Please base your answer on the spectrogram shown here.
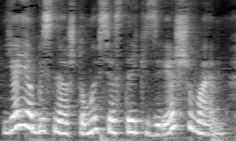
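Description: A young woman in her twenties telling a story to the camera from a small room at home, animated and indignant. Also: a little high, fairly quick. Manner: animated, indignant, acts out customers' voices. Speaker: vlogger.

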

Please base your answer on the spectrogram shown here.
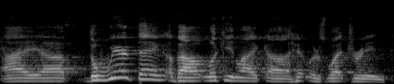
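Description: Male comedian, 40s, slightly high voice, deadpan and self-deprecating stand-up delivery, live and echoey. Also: a little slow, slight background noise. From Ecuador and El Salvador. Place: small comedy venue in a tent, on stage. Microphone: handheld stage microphone. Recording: roomy live comedy club sound.

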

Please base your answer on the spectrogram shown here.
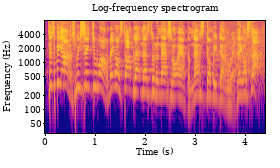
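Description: A man from Seattle doing stand-up on a studio stage with a handheld mic, loud and animated, shouting his punchlines. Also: high-pitched, very fast. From Seattle, Washington. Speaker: stand-up comedian. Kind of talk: stand-up comedy. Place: large TV studio stage with live audience.

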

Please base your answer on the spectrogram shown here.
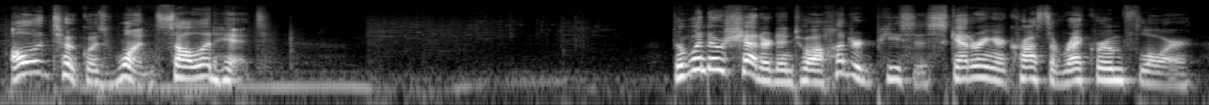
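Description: Visual novel schoolboy lead, acted: youthful, earnest, anxious, animated intonation, music underneath. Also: medium pitch. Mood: urgent. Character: earnest teenage schoolboy narrator, easily startled, anxious. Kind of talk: visual novel dub, narration and dialogue. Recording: background game music.

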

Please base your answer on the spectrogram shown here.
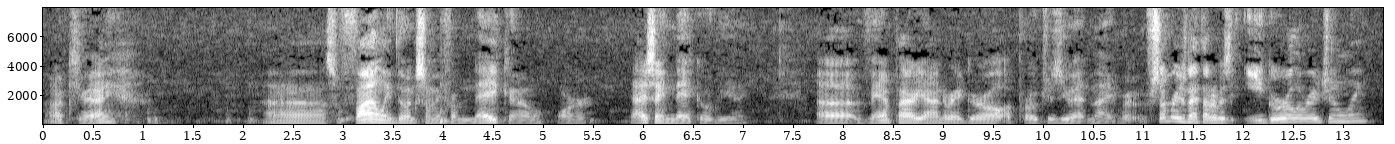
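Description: A man's voice: medium pitch, measured pace. Man, reaction host, dry asides, faint background noise. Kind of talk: casual commentary.

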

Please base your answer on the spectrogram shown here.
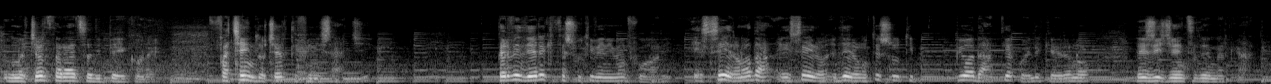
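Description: A man's voice: fairly high pitch, fairly quick. An older man recollecting in a documentary interview. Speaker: textile company head. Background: plucked guitar music.

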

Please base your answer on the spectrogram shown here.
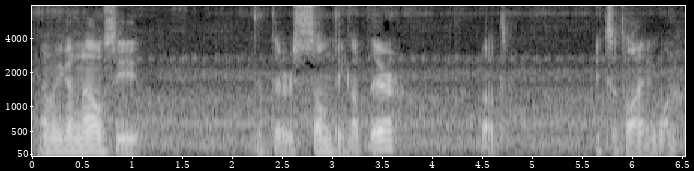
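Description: Slow, halting man explaining electronics, noisy recording. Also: medium pitch, expressive, vocal fry. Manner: halting, matter-of-fact, thinking aloud. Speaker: electronics hobbyist presenter. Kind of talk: casual technical demonstration. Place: indoor electronics workbench.

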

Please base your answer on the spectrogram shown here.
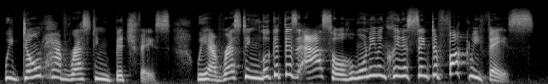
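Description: Female lead, rom-com audio drama: blunt cynical single woman, highish pitch, very animated delivery. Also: brisk, no echo, clean studio sound. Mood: indignant ranting. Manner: sarcastic, emphatic, profane. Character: blunt, exasperated, foul-mouthed single woman, sharp-tongued cynic. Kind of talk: romantic comedy audio drama acting.

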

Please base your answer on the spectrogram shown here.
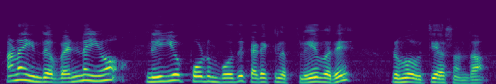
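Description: A woman's voice: mid-range voice, lively intonation, normal speed, a little mellow, lo-fi sound. An older woman presenting a cooking show, patiently explaining each step as she works in a studio kitchen.

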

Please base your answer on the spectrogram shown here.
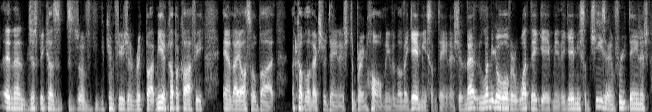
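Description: A man's voice: on the low side, moderate pace. A middle-aged man talking through a food review in a loose, rambling way, correcting himself as he goes, into a desk microphone at home. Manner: rambling, chatty, with self-corrections and asides. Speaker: food vlogger. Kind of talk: casual food review monologue. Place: small home room with posters. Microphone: desk microphone on a boom arm, webcam framing.

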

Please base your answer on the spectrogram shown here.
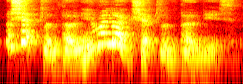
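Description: A woman's voice: mid-range voice, wildly swooping pitch, normal speed, roomy sound, far from the mic, pitched above the performer's own voice. A woman voicing a small, determined and scornful little girl in a storybook reading, emphatic and matter-of-fact.

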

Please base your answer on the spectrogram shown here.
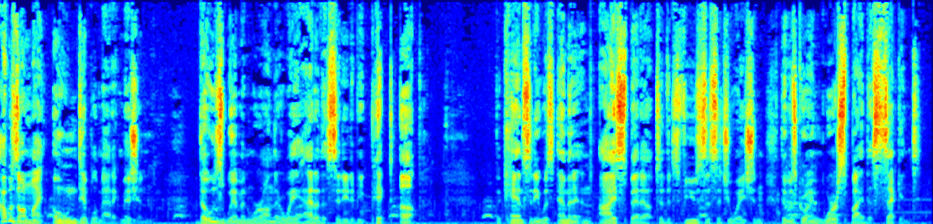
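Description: A resolute, dry-humored rescuer acted by a man in a radio drama, his voice low and measured. He sounds earnest and dramatic, in an echoey space with a little noise. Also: lively intonation, close to an everyday voice. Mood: earnest, regretful. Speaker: voice actor. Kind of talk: audio drama acting.

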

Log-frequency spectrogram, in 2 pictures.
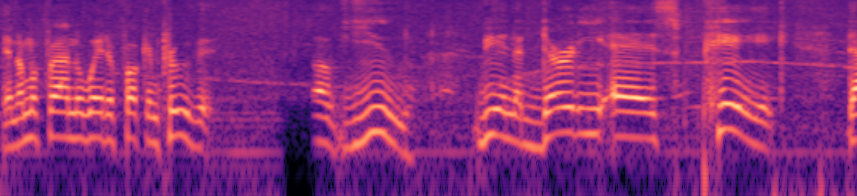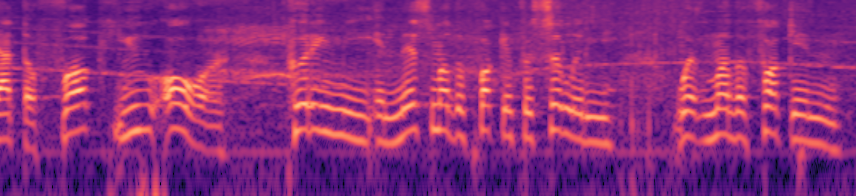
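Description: A man's voice: high-pitched, a little slow, dark tone, a little hiss or hum. A man playing a defiant, wronged inmate and gang boss in improvised game role-play, talking in indignant, profane street slang. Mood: indignant, bitter.

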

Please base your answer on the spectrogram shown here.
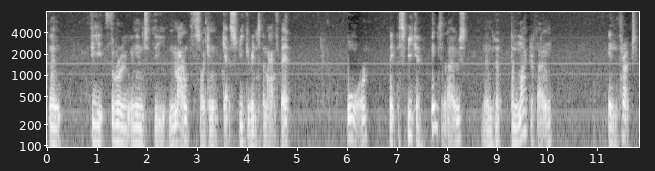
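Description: A man's voice: low-pitched, expressive, a little slow, vocal fry, pauses often, a little hiss or hum, low-quality recording. A young man giving a rambling, chatty webcam update from his small bedroom, recorded on his laptop mic. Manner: rambling, chatty, gestures a lot. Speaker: vlogger.

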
